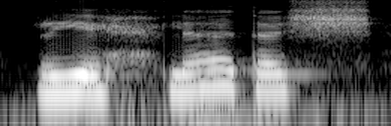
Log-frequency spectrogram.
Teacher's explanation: را کو باریک پڑھیں گے کیونکہ زیر ہے، کسرہ ہے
